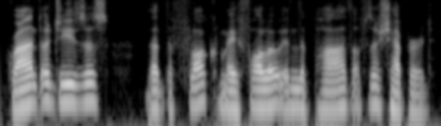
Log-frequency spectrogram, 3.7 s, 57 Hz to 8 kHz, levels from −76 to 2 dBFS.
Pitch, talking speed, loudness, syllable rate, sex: 125 Hz, 230 wpm, -22 LUFS, 5.3 syllables/s, male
